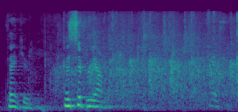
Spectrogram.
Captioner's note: applause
